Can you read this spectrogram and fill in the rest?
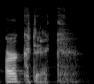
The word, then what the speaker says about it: Arctic: I always pronounce the first C in Arctic. – That's correct.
